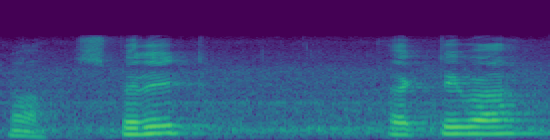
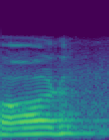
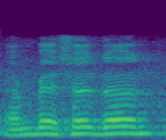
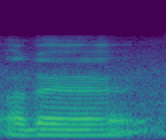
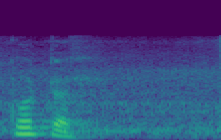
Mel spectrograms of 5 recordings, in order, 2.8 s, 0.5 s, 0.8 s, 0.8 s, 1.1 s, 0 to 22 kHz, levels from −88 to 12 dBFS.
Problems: constant background noise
